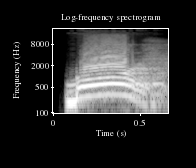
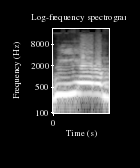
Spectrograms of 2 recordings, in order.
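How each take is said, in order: First: The word sounds like 'bore'. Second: The word sounds like 'beer'. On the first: The speaker calls it right. "वो क्या होता है? बोर" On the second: The speaker calls it wrong. "उसको बियर बोलते हैं, वो बियर नहीं होता"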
